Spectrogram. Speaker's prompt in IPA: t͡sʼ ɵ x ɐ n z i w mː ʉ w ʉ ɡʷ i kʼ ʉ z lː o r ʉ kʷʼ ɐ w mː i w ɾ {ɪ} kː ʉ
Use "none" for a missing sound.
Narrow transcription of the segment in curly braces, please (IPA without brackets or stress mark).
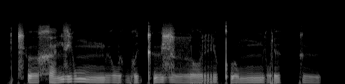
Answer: ɨ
